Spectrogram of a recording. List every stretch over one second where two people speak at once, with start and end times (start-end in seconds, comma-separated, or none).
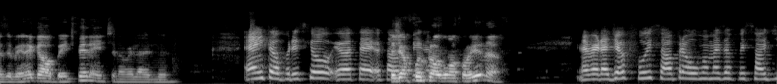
none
